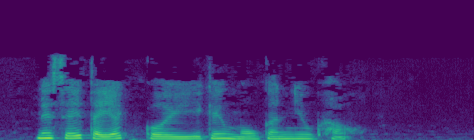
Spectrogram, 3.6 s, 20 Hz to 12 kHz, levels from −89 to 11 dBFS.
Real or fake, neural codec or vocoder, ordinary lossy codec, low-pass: fake; codec, 16 kHz, 4 kbps, X-Codec, WavLM features, trained on Multilingual LibriSpeech; MP3, 32 kbps; 7.2 kHz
